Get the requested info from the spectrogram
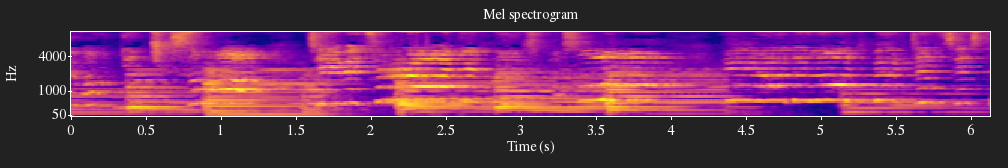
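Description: A young girl singing a Russian wartime song solo to piano accompaniment, the piano holding chords that change about once a second under her voice.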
